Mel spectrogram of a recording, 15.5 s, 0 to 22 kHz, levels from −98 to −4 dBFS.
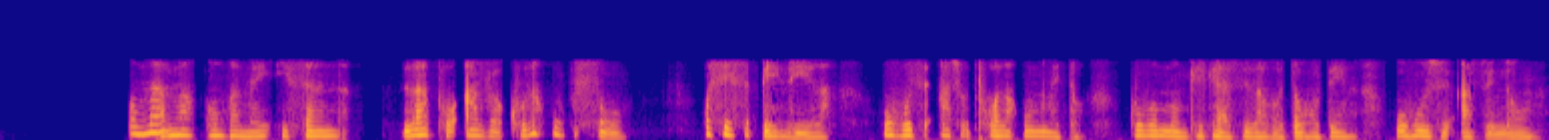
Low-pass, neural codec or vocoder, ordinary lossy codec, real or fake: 3.6 kHz; codec, 16 kHz in and 24 kHz out, 0.4 kbps, LongCat-Audio-Codec, two codebook decoder; AAC, 24 kbps; fake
